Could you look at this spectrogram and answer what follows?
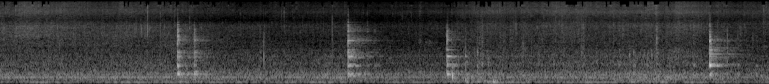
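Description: Spices stirred into a pan of fried onions for shrimp biryani, a steady close sizzle broken by a few sharp scraping clacks of a spoon against the pan, with no talk.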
